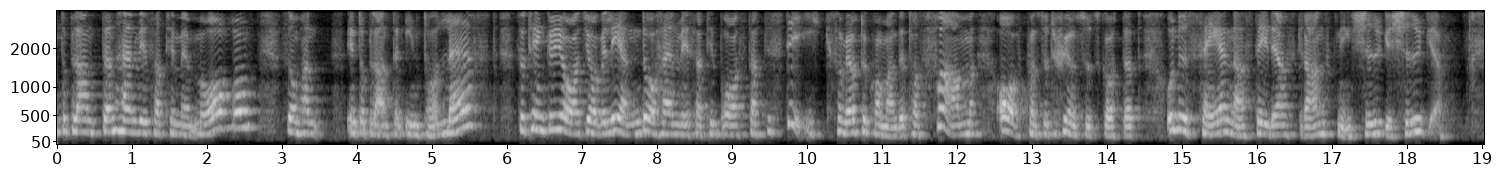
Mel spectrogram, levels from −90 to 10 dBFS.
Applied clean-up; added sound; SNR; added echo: none; none; none; reverberation time 0.3 s.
